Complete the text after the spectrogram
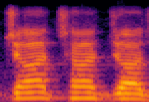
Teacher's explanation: केवल संघर्षी की अगर बात करेंगे, चूंकि संघर्षी भी है और स्पर्श के अंतर्गत है, तो इसलिए स्पर्श संघर्षी हो गया।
